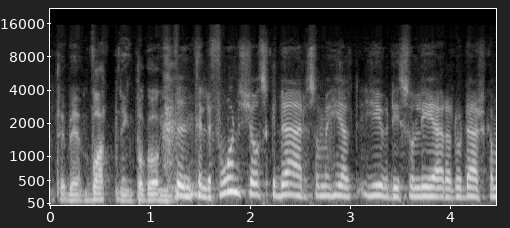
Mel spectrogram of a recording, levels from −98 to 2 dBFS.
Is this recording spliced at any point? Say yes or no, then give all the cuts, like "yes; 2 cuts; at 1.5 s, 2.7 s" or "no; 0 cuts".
yes; 1 cut; at 1.2 s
